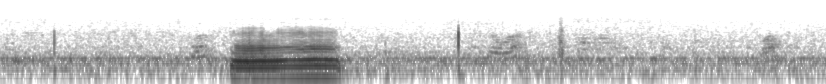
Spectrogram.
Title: My dog snoring OMG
